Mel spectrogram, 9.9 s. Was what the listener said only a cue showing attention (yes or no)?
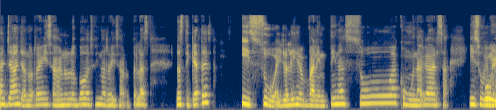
no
